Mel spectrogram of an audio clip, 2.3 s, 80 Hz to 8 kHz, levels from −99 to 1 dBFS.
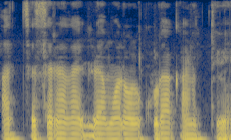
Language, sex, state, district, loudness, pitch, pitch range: Kannada, male, Karnataka, Koppal, -17 LUFS, 110 Hz, 105-115 Hz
